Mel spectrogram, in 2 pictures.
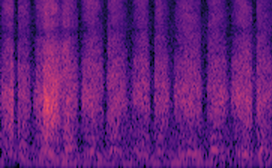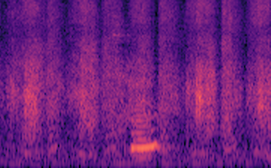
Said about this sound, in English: Give it a nice clean, just rubbing it down.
